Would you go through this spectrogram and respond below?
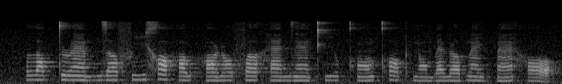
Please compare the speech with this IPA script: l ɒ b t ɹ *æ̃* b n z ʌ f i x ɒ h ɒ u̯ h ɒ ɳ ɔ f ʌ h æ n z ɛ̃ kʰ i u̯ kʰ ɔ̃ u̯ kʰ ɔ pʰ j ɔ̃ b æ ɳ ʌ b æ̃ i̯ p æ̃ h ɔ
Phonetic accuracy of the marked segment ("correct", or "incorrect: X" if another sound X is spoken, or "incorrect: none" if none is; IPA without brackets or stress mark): correct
